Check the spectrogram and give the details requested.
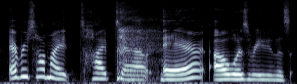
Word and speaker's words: Aer: It is spelled A-E-R for listeners. Just a little bit of funky, but yeah, it is pronounced air.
